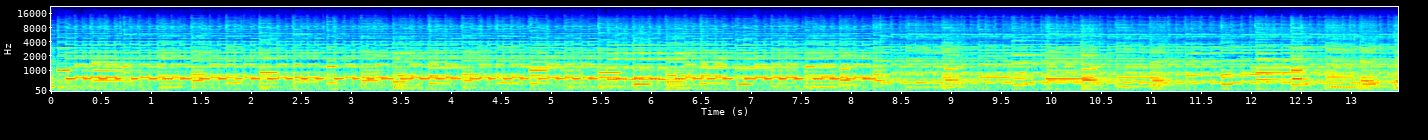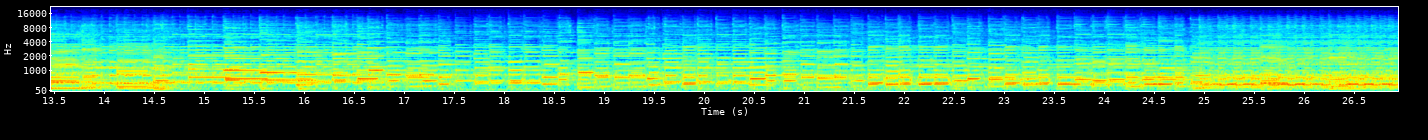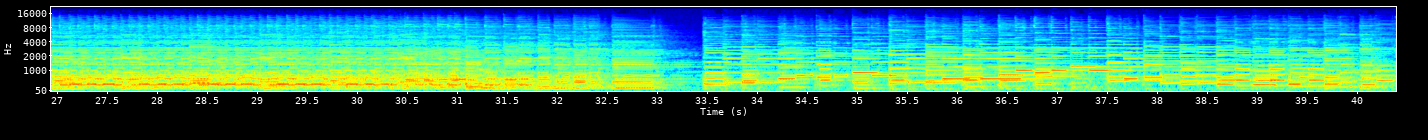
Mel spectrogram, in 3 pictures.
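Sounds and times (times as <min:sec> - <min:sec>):
harpsichord variation for two keyboards: 0:00.0 - 0:40.3.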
